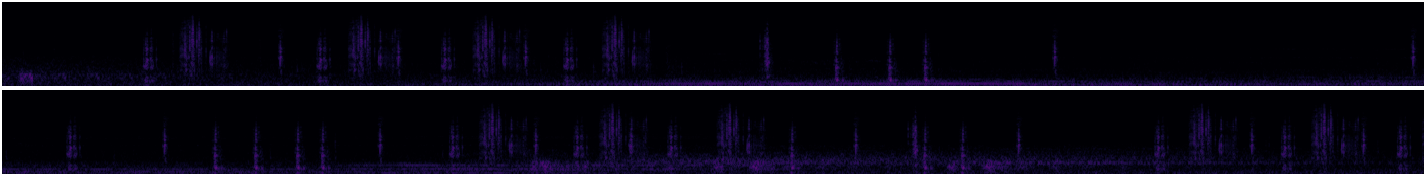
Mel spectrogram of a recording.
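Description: Short soft interface clicks tick as menu options change.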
